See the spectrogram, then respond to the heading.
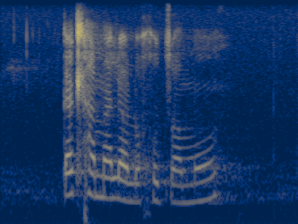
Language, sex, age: Tswana, female, 19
